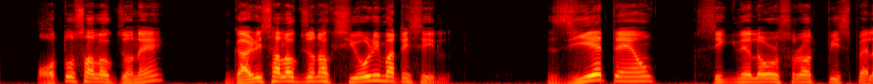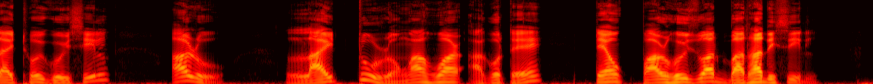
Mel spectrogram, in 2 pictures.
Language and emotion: Assamese, angry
